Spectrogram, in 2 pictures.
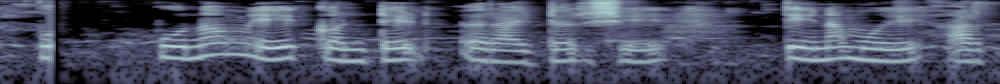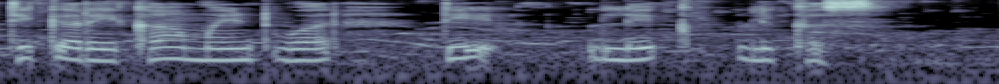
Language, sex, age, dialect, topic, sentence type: Marathi, female, 18-24, Northern Konkan, banking, statement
